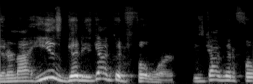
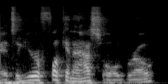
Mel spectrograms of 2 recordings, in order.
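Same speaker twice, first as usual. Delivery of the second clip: usual speaking voice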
